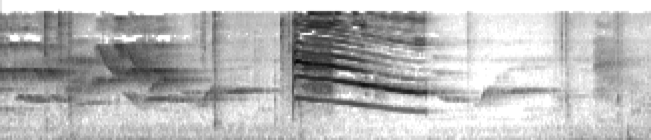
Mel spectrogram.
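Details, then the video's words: Chinese hwamei singing busy, soft, jumbled notes, then one loud, clear whistle sliding steadily downward for over a second with bright overtones, followed by a faint short note. "Burung Poksay Hongkong Gacor"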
